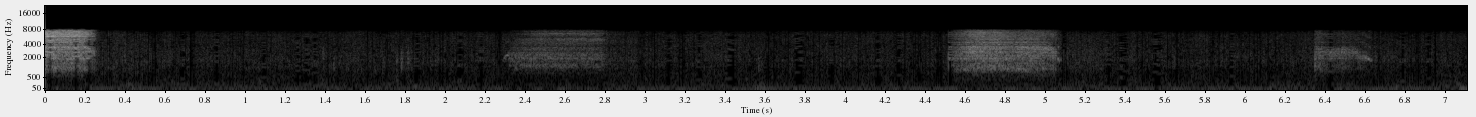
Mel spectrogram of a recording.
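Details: Barn owl nest at night during feeding, 10 September 2019 at 22:45. Four breathy hissing bursts of uneven loudness, spaced about two seconds apart, over a quiet background.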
